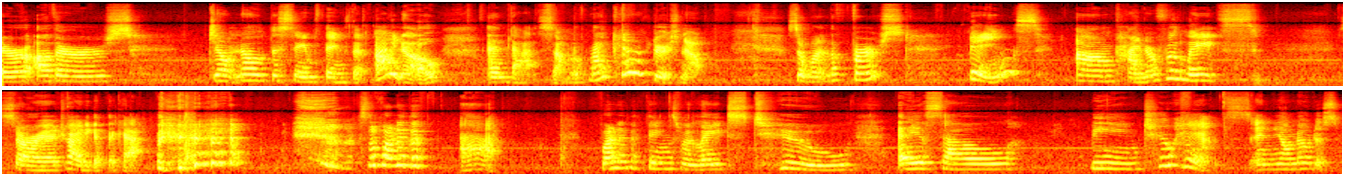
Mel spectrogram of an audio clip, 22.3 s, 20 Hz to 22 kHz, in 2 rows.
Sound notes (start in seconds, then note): 12.4 laughter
